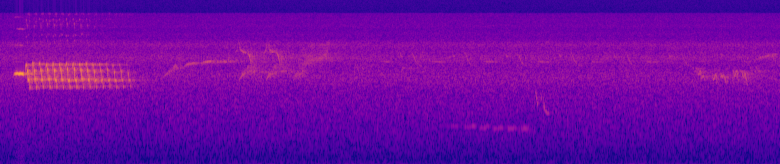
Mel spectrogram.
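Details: Wild Japanese robin in Japan, early May: a single rapid, high, rattling trill lasting about a second opens the recording, followed by quieter scattered whistles and chirps from other birds against a faint hiss.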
